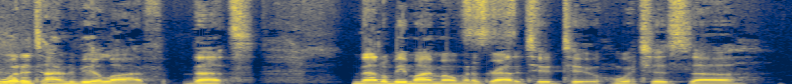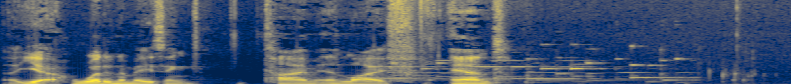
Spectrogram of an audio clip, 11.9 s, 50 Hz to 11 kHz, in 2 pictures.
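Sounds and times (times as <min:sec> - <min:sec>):
speech: 0:00.0 - 0:02.0, 0:02.6 - 0:09.8
phone ringtone playing a bright melodic sequence of tones: 0:08.8 - 0:11.4.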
